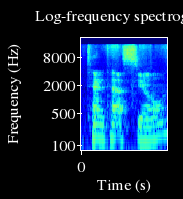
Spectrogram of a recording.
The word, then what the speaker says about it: Tentacion: Tentacion? – Yeah.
